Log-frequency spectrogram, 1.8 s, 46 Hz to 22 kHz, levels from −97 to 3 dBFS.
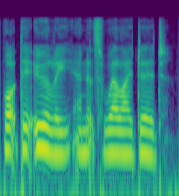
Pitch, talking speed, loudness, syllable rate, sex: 185 Hz, 300 wpm, -16 LUFS, 6.7 syllables/s, female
